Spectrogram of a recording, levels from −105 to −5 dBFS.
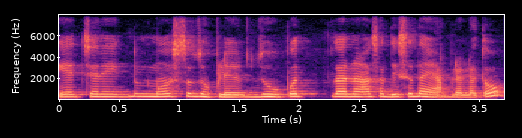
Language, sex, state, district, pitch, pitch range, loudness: Marathi, female, Maharashtra, Dhule, 245 Hz, 225-255 Hz, -17 LUFS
